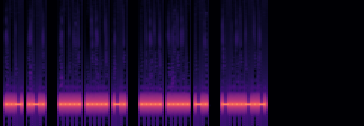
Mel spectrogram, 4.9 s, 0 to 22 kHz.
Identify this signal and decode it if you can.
Morse code, heard as a keyed tone, about 48 wpm, 700 Hz. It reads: UR 55N 55N <BK>
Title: Speed-Racing Common QSO Phrases - 40wpm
